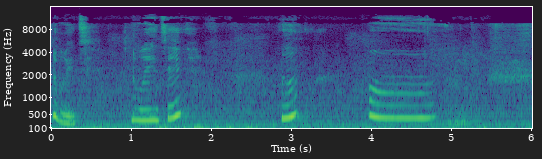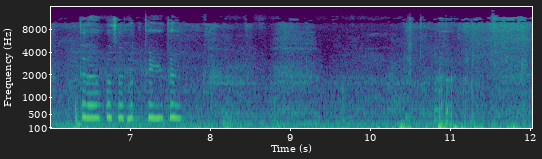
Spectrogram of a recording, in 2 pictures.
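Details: A stray tabby cat in Morocco, fed on the street, gives a series of short, sweet meows while a person talks softly to it.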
